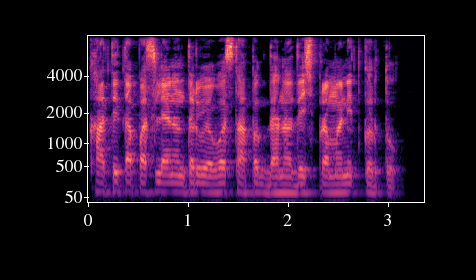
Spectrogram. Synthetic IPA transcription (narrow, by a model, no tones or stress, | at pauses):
kʰat̪et̪apasljanənt̪əɾʋjəʋəst̪ʰapək̚d̪ʱənad̪eɕpɾəmañit̪kəɾt̪o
